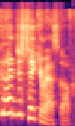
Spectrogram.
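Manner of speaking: high-pitched incredulous jab; hammed-up high accusation; mock accusation. Acted confrontation of the man.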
